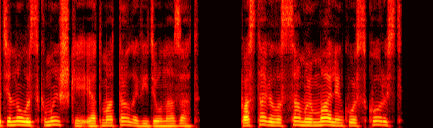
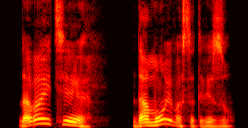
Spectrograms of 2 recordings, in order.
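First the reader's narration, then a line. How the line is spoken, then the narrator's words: Said wearily. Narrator (Russian): устало проговорил Игорь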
